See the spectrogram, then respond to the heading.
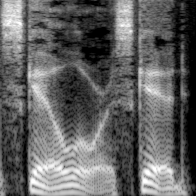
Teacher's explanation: But when the K follows an S, as in skill or skid, we withhold the puff.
